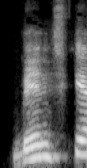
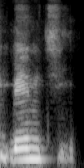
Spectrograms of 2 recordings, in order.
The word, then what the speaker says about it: বেঞ্চ: সত্যকে আমি বলছি সত্যি বেঞ্চকে আমি বলছি বেঞ্চি তাই না আসলে উচ্চারণটা হবে বেঞ্চ কিন্তু আমি কি বলছি বেঞ্চি তাহলে এটা হচ্ছে অন্তসরাগম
